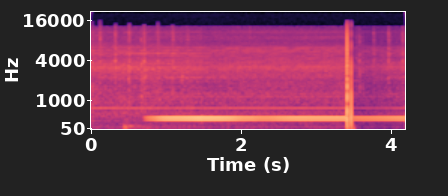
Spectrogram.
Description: Dial tone (North America), 350 + 440 Hz.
